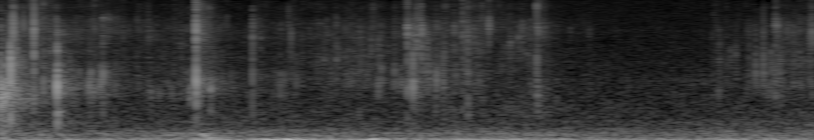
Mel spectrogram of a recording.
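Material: Slime.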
